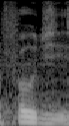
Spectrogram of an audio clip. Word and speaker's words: Fugees: Fugees. Yeah, like refugees.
